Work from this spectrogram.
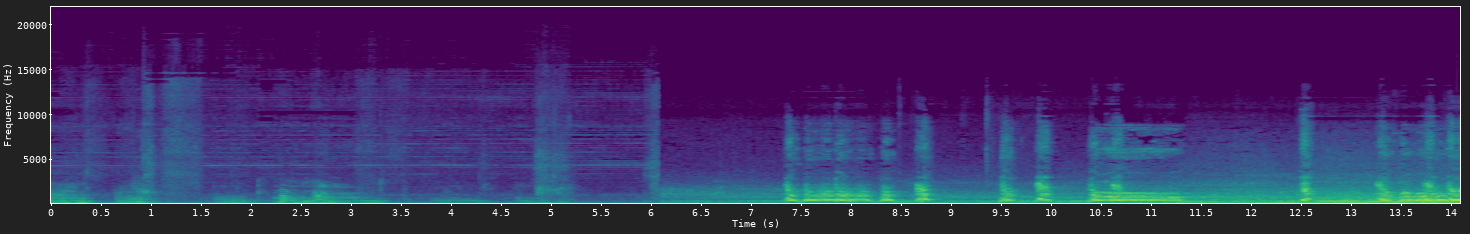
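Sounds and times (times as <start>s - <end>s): steady low hum: 0.0s - 14.0s
dog barking: 7.4s - 11.4s, 12.5s - 14.0s.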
